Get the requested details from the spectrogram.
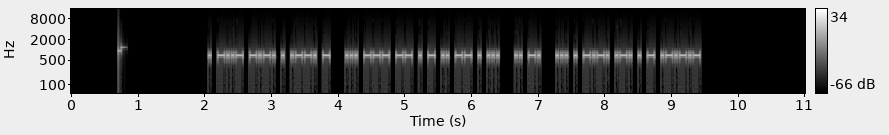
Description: Morse code, heard as a keyed tone, about 34 wpm, 700 Hz. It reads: EXCEPT SOMETIMES IN SECRET.
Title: Sentences from Top 1600 Words 35wpm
